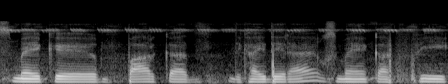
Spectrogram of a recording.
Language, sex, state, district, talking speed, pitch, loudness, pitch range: Hindi, male, Bihar, Patna, 135 wpm, 125 Hz, -18 LUFS, 120-130 Hz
